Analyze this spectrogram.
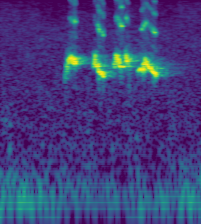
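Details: One brisk phrase of four quick, liquid, up-and-down notes from a red-whiskered bulbul, sung as a decoy to excite caged birds during trapping.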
